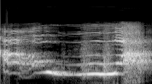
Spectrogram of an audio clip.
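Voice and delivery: sudden yelp. Real, not acted. Sudden outburst mid-rant.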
